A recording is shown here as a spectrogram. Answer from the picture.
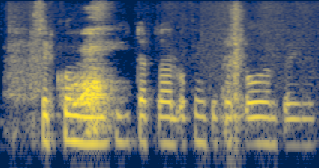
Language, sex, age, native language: Icelandic, male, 15, Icelandic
